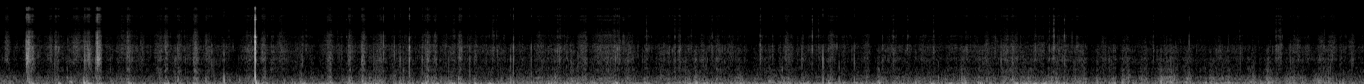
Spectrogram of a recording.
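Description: Muffled rubbing and knocking on a covered action-camera microphone, with a sharp knock about two and a half seconds in, over a steady low rumble.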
